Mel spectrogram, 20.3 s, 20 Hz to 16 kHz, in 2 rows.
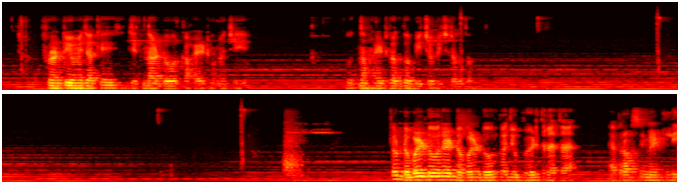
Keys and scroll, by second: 0.1 f, 8.9 r, 13.4 w.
